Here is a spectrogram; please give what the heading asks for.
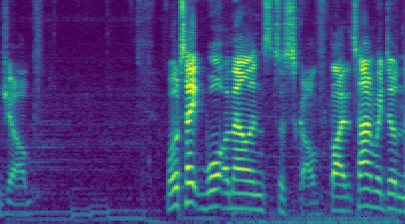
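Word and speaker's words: Pskov: to Is it pronounced Scov? I think the P is silent. Maybe we should go to Scov because that's only slightly further and it's a much better paying job. We'll take watermelons to Scov.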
